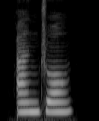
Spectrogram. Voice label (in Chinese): "安装", Chinese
